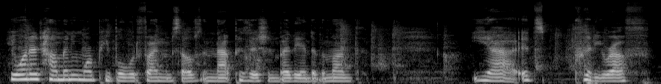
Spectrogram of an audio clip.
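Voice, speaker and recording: Low-pitched woman narrating a story. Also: fast talker, darkish tone, a little hiss or hum. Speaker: podfic narrator.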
